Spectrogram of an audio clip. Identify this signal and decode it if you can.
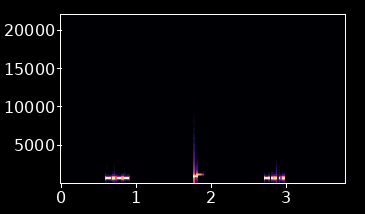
Morse code, heard as a keyed tone, about 50 wpm, 700 Hz. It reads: Y 6
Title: Single Character (Letter:Number:Punctuation:Prosign) 50wpm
